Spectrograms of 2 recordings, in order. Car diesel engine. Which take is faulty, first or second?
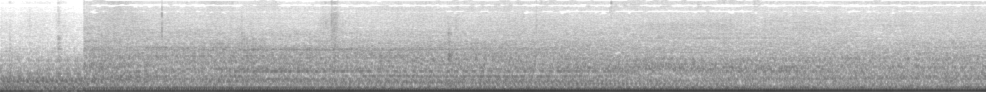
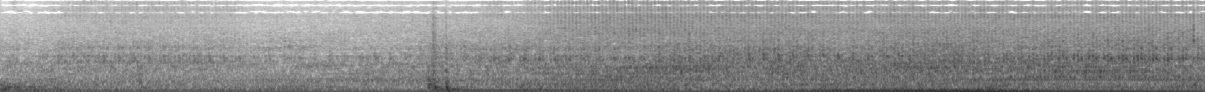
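second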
